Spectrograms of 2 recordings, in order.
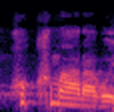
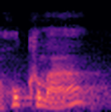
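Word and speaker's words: חכמה: 성부 하나님이 천지를 만드실 때 성자 하나님, 지혜, 이 히브리어로 호크마라고 읽히는 겁니다. 호크마.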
